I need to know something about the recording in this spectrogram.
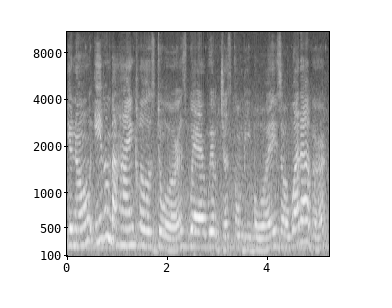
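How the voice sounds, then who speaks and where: Woman's slightly high voice over clear noise. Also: lively intonation, unhurried. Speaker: guest expert on a community talk show. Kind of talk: conversational advocacy talk. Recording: distant mic, clear background noise.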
